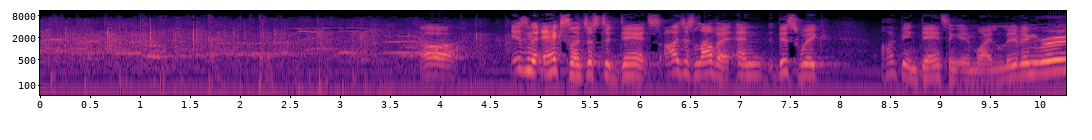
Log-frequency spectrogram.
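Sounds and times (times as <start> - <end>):
large group applauding: 0.0 - 4.8
speech: 4.8 - 10.2.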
